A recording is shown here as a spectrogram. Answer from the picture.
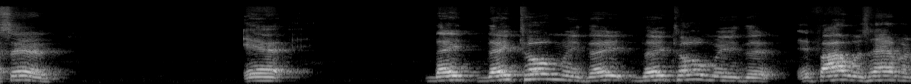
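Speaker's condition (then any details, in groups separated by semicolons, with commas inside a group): Cerebral palsy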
